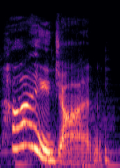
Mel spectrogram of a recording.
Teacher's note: the word hi can have a really nice high and low wave hi John so the high has a really high and low · at John, we're going in a downward falling intonation. And it also indicates confidence. · so the high has a really high and low waveform and at the very end John we're going in a downward falling intonation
